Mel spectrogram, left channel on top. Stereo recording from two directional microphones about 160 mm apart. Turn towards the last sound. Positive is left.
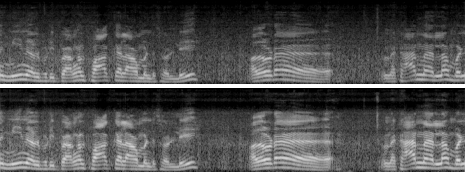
turn(degrees=0)  # may be behind; listen again after turning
